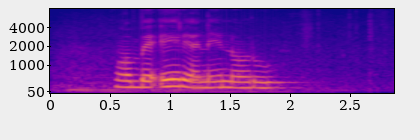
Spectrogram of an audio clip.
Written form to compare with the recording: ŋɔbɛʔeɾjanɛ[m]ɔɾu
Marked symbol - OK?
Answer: no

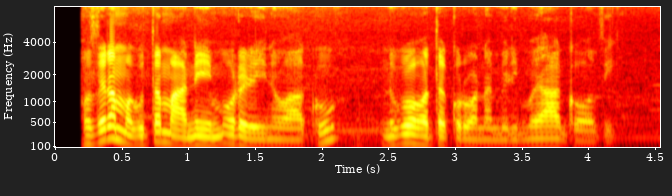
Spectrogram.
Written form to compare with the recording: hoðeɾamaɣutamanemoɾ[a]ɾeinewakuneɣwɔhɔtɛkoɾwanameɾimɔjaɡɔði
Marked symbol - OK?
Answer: no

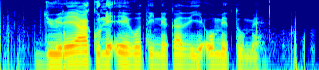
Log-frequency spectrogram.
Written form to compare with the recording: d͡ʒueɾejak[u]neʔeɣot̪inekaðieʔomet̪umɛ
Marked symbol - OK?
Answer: yes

